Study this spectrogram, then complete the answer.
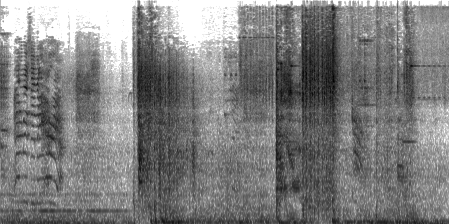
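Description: Gunfire in a military shooter video game, with loud repeated bursts of shots and impacts over continuous battlefield noise while players talk over it.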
